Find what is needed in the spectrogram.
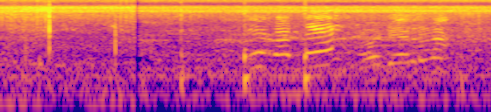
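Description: Voices of people calling out across an open field, with a few sharp knocks in between.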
